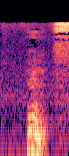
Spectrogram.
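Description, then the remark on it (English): A single short breath drawn in through the nostrils, a brief snorting sniff with a slightly voiced, rough edge, followed by faint background hiss. “What's that? What's what? Oh, that's breathing.”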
